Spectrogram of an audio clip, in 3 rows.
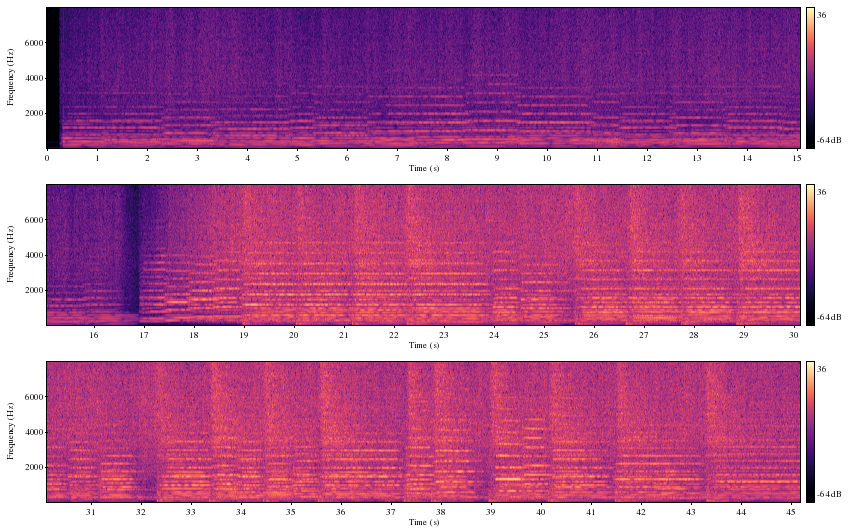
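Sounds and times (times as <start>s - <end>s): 
anthem music: 0.3s - 45.1s.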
